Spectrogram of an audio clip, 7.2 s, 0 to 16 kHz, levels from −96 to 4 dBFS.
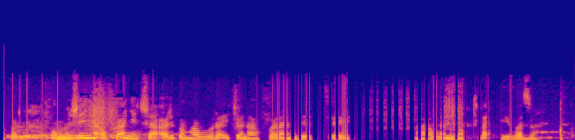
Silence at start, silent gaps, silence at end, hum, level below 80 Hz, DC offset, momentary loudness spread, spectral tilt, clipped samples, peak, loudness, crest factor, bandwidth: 0.05 s; 4.57-4.78 s, 4.85-4.89 s; 0.15 s; none; -48 dBFS; under 0.1%; 13 LU; -7 dB/octave; under 0.1%; -2 dBFS; -17 LUFS; 14 dB; 6.8 kHz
